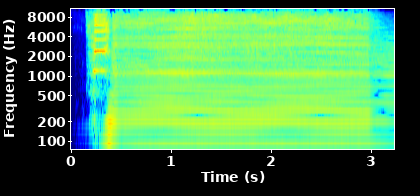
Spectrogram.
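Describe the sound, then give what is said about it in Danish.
The ferry to Bornholm gives a deep, steady, droning tone rich in harmonics, held for about three seconds and then cut off. “Og det er færgen til Bornholm.”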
